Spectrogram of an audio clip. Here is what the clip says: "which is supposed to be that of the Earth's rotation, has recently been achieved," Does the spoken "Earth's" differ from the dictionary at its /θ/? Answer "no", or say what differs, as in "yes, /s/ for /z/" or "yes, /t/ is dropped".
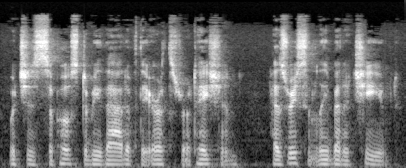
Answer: no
